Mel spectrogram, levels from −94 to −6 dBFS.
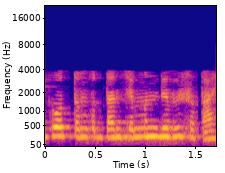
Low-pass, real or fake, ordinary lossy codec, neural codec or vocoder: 7.2 kHz; real; AAC, 16 kbps; none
